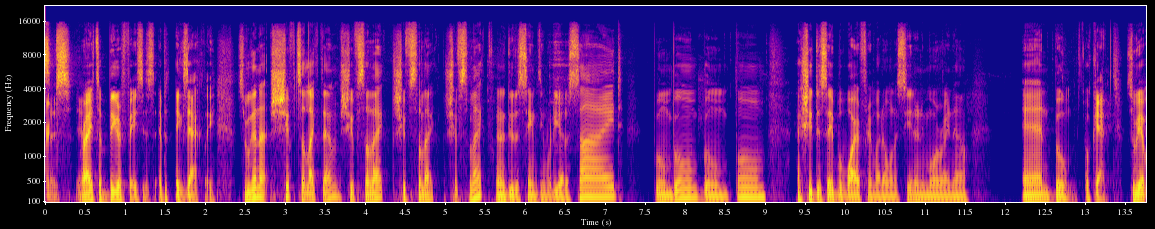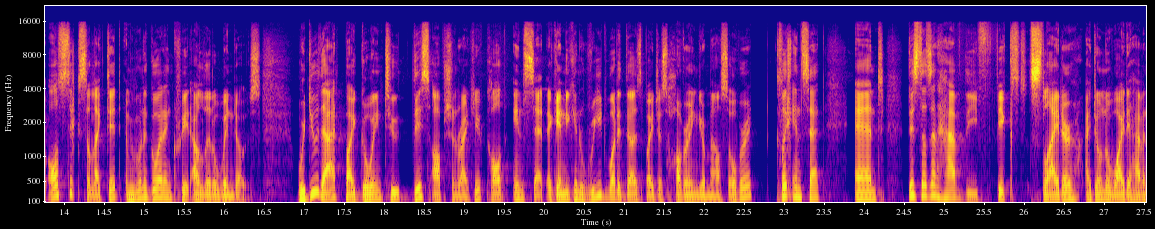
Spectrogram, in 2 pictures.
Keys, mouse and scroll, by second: 0.1 shift+click, 1.0 shift+click, 1.3 right click, 1.4 a, 3.1 shift+click, 3.7 shift+click, 4.5 shift+click, 5.1 shift+click, 5.4 right click, 5.5 d, 6.8 shift+click, 7.0 right click, 7.6 shift+click, 8.1 shift+click, 8.6 shift+click, 8.9 right click, 10.5 click, 11.0 right click, 11.0 a, 12.0 shift+click, 12.7 shift+click, 13.0 a, 13.3 s, 14.0 w, 23.0 click, 24.1 right click.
